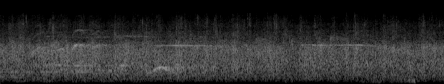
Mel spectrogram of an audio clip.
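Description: A crowd claps steadily and continuously, a dense, even wash of applause that holds at a constant level throughout, with no voices standing out.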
